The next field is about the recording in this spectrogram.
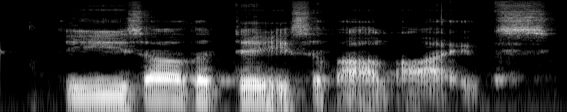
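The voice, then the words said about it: Morgan Freeman impression. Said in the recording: “you said it in like Morgan Freeman accent.”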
